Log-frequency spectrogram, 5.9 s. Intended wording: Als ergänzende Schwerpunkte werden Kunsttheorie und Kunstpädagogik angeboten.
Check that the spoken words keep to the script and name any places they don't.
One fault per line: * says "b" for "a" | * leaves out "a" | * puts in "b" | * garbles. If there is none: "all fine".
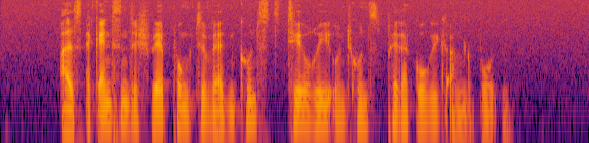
all fine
